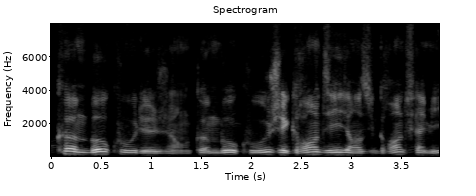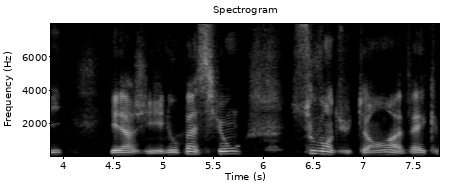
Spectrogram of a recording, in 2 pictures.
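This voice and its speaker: This French voice-over of a conference talk comes from a male interpreter whose voice sits in the mid range, recorded with no room sound. His pacing stays even and controlled, occasionally interrupted by hesitation sounds and fast corrections while he hunts for a word.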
